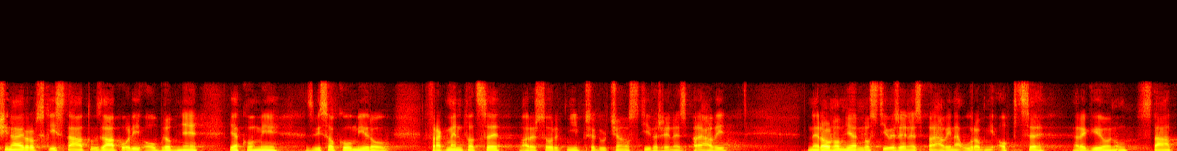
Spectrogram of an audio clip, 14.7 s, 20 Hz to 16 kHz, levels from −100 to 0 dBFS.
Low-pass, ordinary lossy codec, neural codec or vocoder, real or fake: 7.2 kHz; MP3, 96 kbps; codec, 16 kHz, 0.8 kbps, ZipCodec; fake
